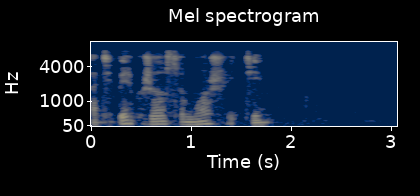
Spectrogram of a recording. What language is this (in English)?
Russian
